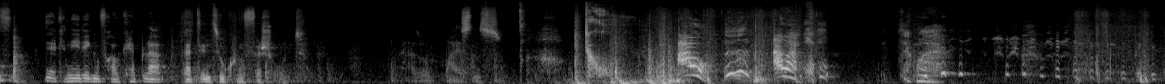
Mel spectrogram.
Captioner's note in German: gelächter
